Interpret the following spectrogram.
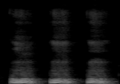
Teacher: donc l’air sort un peu du nez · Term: la nasale on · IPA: [ɔ̃]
